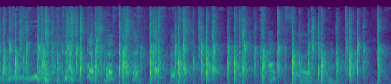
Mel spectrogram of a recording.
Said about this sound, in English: Let's give everybody a round of applause after that.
